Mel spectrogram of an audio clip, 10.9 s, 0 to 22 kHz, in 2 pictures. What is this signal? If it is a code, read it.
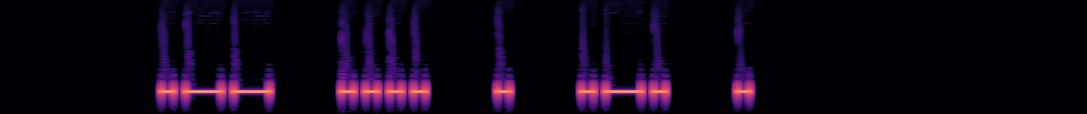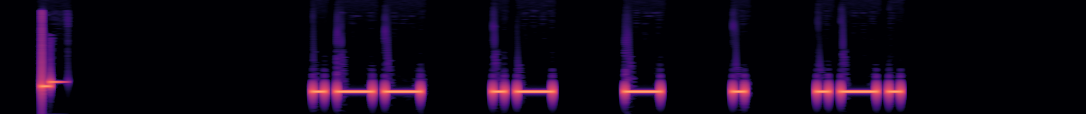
Morse code, heard as a keyed tone, about 20 wpm, spaced as for 15 wpm, 690 Hz. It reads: WHERE WATER
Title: 2x Character Spacing - Top 200 Words - 20wpm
